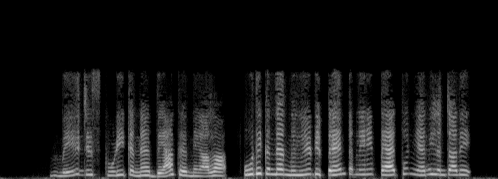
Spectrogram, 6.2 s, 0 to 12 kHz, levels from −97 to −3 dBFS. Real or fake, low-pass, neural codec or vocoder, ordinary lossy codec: fake; 7.2 kHz; codec, 16 kHz, 0.5 kbps, X-Codec, HuBERT features, trained on general audio; MP3, 48 kbps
